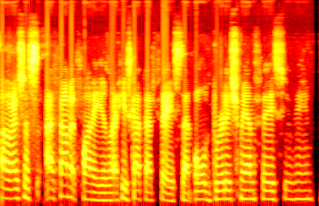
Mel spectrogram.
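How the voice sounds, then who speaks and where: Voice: medium pitch, steady tone, normal speed, clear, resonant tone, no echo, rough recording. A participant in a casual group discussion, musing loosely and thinking aloud. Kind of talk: casual chat.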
